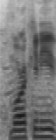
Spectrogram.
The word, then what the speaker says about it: Morakniv: moriv and Yuko is that how it's actually pronounced moriv yeah that's correct Yeah we actually have uh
